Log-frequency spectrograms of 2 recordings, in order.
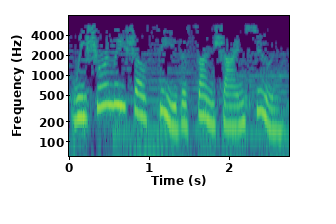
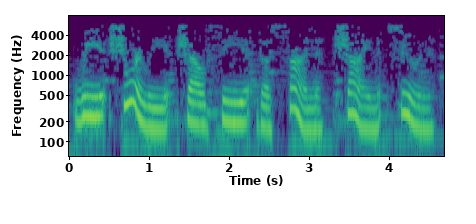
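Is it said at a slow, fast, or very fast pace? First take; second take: very fast; slow. First: It is said at a very fast pace. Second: It is said at a slow, careful pace.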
